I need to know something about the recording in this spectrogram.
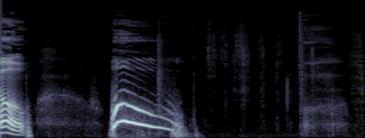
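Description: Trading cards slide into plastic sleeves with a soft rustle.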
